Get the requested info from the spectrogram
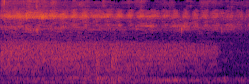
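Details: Cicadas calling in a continuous, dense buzzing drone with a shimmering high band, steady throughout and fading slightly near the end; a low rumble of background noise underneath.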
